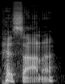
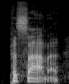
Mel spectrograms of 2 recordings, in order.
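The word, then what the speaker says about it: Pasaana: called persona it's all it's spelled p-a-s-a-n-n-a but it said pissana pesana and it's just like it just sounds terrible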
